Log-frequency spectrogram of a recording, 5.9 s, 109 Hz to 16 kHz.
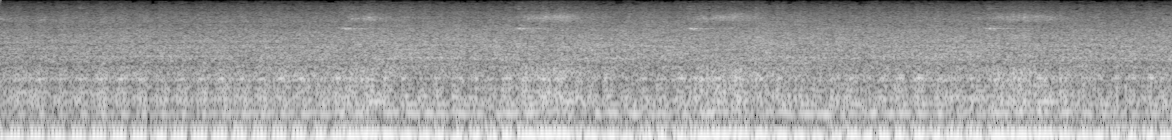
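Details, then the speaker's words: V8 on first start after a Terminator X EFI wiring install, running on handheld base settings only: low, lumpy idle that wavers and never settles. Owner suspects the tune; cause not confirmed. "okay well it starts doesn't sound very good though maybe it's just in the tune"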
